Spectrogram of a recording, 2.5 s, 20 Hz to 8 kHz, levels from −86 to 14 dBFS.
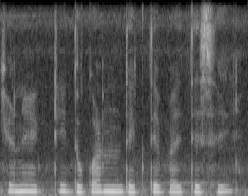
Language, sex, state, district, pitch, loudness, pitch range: Bengali, female, West Bengal, Cooch Behar, 235 Hz, -13 LUFS, 230-245 Hz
